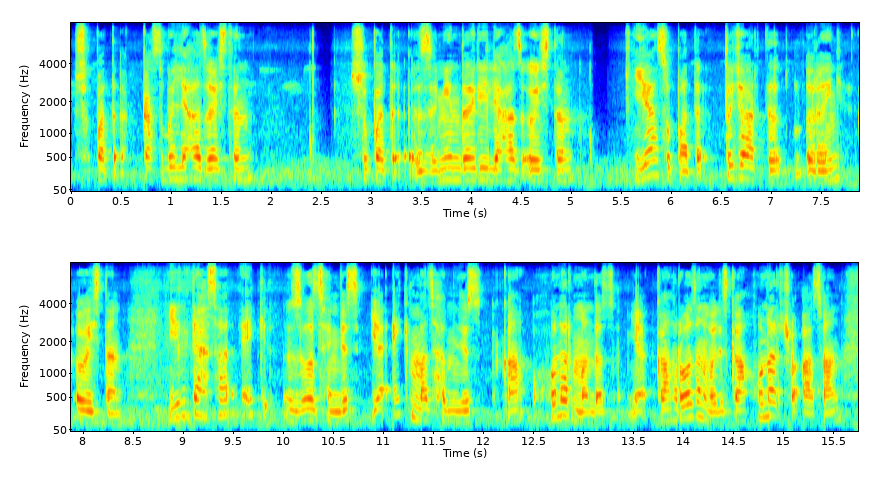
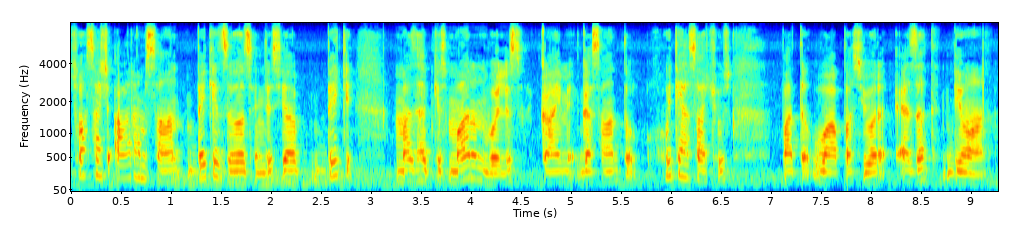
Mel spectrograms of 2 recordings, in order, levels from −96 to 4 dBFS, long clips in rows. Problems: none marked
